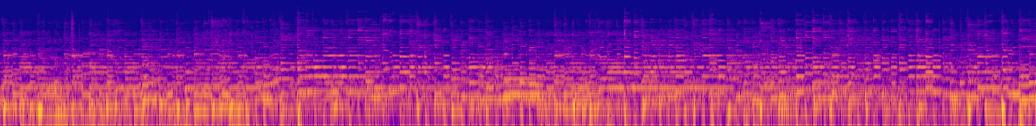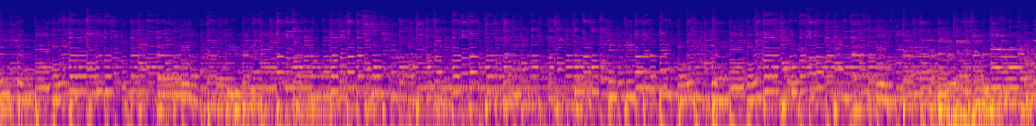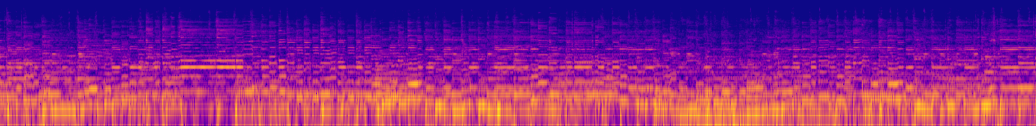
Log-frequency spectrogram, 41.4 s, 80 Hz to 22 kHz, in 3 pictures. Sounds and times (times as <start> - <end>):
Music: 0.0 - 41.4.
